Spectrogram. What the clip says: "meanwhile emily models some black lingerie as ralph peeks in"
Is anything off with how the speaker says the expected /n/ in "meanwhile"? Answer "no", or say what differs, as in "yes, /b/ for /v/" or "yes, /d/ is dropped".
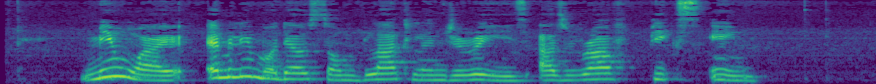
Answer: no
